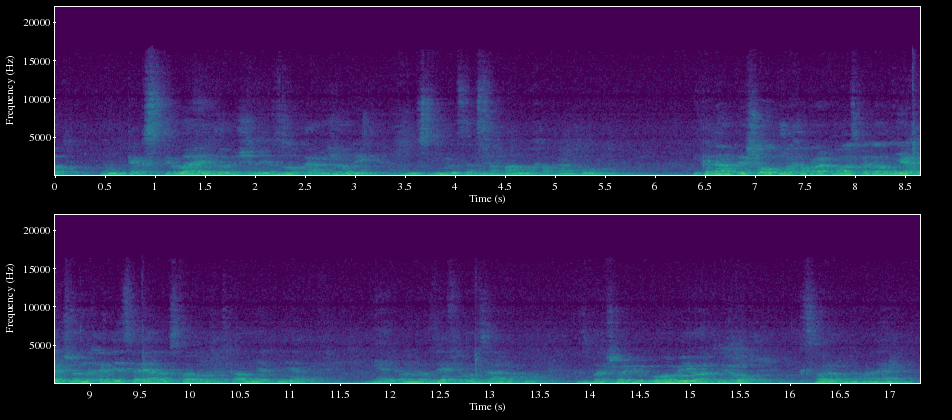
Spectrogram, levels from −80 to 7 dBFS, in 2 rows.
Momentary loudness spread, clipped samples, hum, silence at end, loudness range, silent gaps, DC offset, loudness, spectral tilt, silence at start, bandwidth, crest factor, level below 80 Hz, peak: 12 LU; under 0.1%; none; 0 s; 4 LU; none; under 0.1%; -26 LUFS; -7.5 dB/octave; 0 s; 15 kHz; 16 dB; -46 dBFS; -10 dBFS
